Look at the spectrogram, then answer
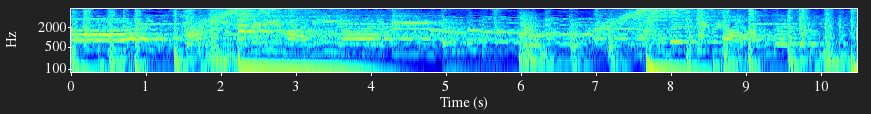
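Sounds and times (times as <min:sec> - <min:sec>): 
aarti devotional song ringtone: 0:00.2 - 0:10.4.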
